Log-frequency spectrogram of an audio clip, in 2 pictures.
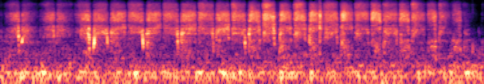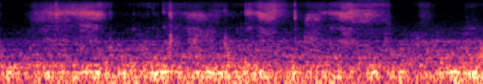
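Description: Wet Magic Eraser (melamine foam) scrubbed back and forth on a wooden tabletop to lift an oily stain: quick, even strokes for about six seconds, then slower, wider wipes.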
